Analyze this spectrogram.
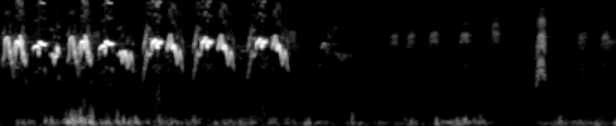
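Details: Sooty-headed bulbul chattering, used to stimulate caged birds to sing: a fast, rhythmic run of bright, rolling notes lasting about two seconds, then sparse faint chirps and one sharp call, with low rumble behind.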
